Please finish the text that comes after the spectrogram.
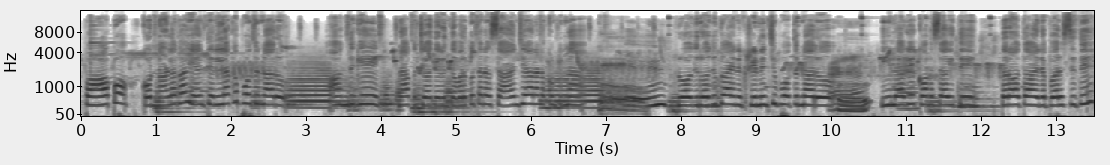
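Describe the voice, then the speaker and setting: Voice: high voice, level tone, moderate pace, close to an everyday voice. An actor voicing a small, kind-hearted animal sidekick in a Telugu cartoon dub, earnest and pleading. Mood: earnest, worried. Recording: loud music under the voice. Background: loud cartoon music.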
